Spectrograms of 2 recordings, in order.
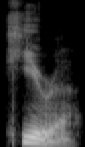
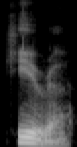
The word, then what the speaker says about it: Ciara: you say this name it's pronounced Kira Kira Kira Kira Kira thanks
